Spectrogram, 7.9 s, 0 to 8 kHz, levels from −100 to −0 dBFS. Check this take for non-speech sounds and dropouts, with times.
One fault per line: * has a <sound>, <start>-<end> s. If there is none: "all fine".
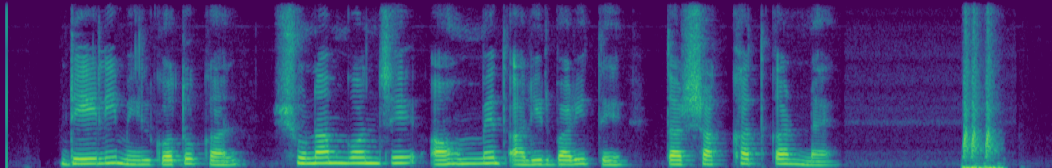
* has a whoosh, 7.2-7.6 s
